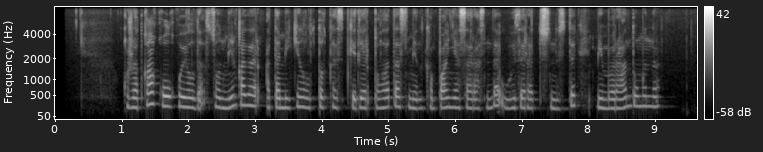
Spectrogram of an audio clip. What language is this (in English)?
Kazakh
